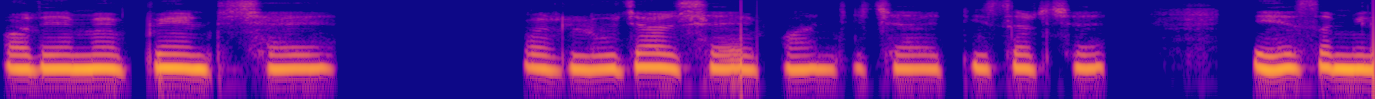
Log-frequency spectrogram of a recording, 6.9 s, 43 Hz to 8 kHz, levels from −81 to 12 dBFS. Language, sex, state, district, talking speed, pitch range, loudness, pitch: Maithili, female, Bihar, Samastipur, 130 wpm, 215-225 Hz, -17 LUFS, 220 Hz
